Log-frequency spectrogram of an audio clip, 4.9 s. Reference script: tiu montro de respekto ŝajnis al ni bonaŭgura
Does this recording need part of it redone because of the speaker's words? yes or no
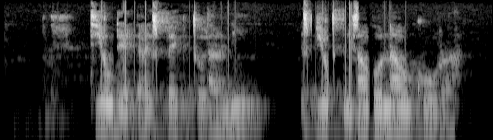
yes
